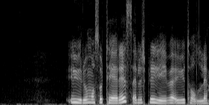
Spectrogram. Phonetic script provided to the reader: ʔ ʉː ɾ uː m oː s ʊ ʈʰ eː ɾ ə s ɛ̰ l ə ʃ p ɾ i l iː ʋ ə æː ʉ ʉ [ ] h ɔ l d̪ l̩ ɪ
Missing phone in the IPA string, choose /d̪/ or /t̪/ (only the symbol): t̪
